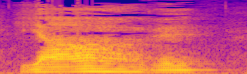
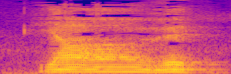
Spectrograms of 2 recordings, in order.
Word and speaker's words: Jahwe: Wird geschrieben als Tetragramm, also mit vier Buchstaben, J, H, W, H, interessanterweise, wobei das H wird als leichtes E gesprochen, Jahwe, Jahwe, also das, im H ist der strömende Atem drinnen, das so ein bisschen noch E vokalisiert wird.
